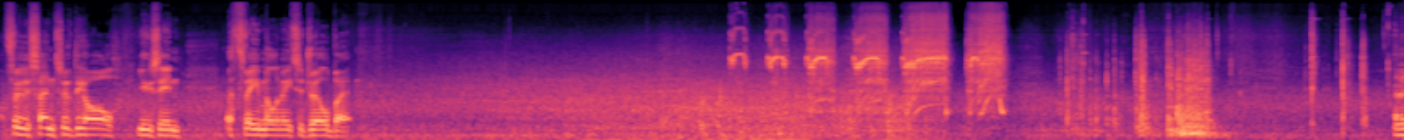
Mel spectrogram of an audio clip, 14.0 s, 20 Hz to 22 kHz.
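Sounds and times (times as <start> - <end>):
power drill bursts: 7.3 - 10.1.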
